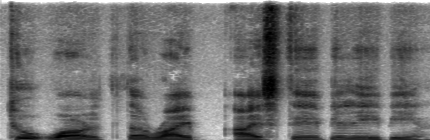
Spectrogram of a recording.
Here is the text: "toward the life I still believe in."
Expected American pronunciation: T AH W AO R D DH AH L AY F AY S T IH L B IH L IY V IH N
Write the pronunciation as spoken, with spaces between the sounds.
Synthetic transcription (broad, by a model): T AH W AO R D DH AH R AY P AY S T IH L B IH L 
